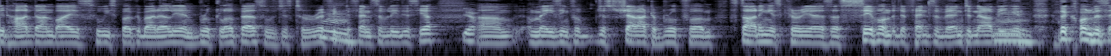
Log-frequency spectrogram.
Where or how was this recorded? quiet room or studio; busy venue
quiet room or studio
